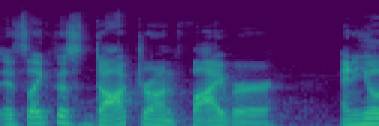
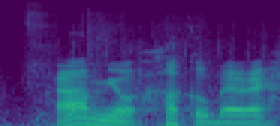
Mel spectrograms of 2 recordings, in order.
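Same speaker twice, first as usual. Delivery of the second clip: put-on deep Southern accent, lower; 4 semitones lower than usual. Speaker quoting a character's catchphrase, in McCree voice. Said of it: "in like a McCree-like voice or just like a deep Southern accent".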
